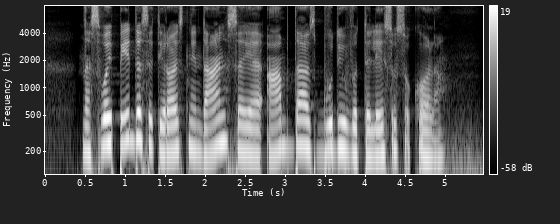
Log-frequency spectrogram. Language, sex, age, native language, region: Slovenian, female, 30-49, Slovenian, Gorenjska region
